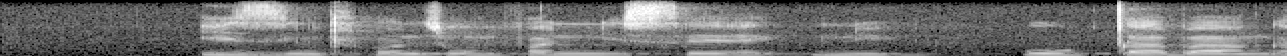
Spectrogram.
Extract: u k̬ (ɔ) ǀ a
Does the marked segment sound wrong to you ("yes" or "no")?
yes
